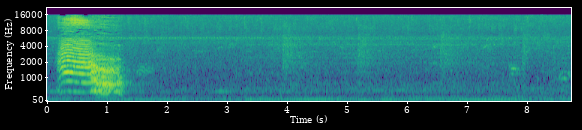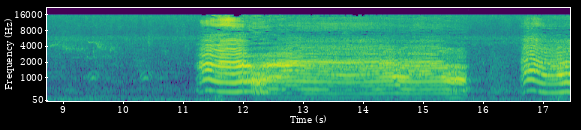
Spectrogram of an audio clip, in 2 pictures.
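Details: At Tama Zoological Park in Japan, October 2012, a captive snow leopard cries out repeatedly: a brief wail, a long pause with faint background noise, then a prolonged, wavering moaning call of several seconds and another short wail.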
